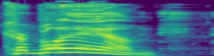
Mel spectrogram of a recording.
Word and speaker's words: Kerblam!: I'm sorry, Cass. It's pronounced Kerblam. – Oh, yes. There's an exclamation point. Kerblam, exclamation point. – You said it with you pronounced it with an ellipses.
